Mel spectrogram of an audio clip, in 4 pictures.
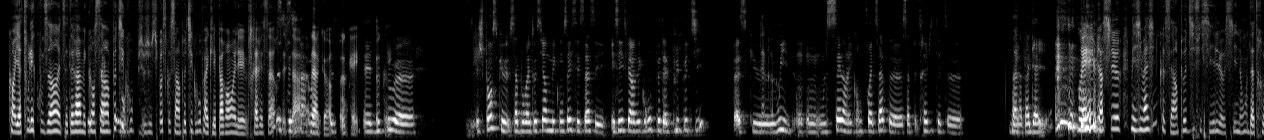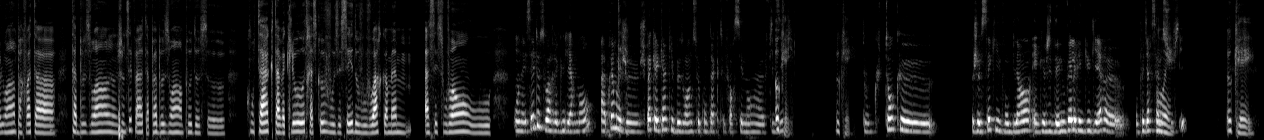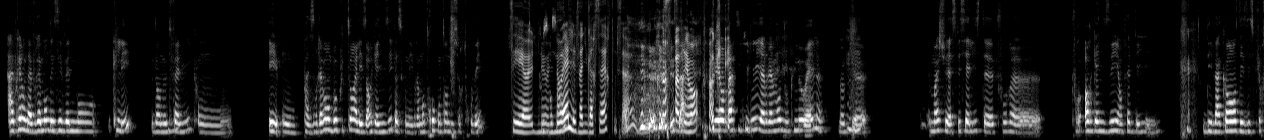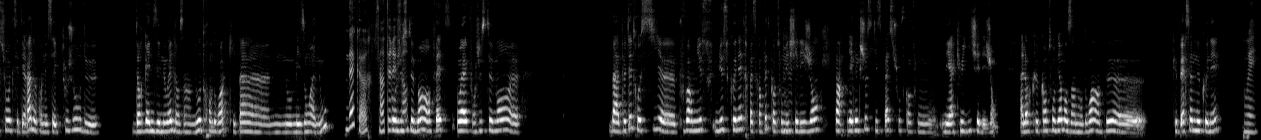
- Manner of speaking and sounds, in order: laughing while speaking: "Ouais"; laugh; tapping; other background noise; stressed: "clés"; laugh; chuckle; laughing while speaking: "OK"; chuckle
- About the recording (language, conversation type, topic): French, podcast, Comment garder le lien avec des proches éloignés ?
